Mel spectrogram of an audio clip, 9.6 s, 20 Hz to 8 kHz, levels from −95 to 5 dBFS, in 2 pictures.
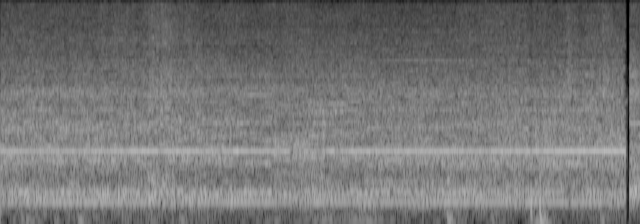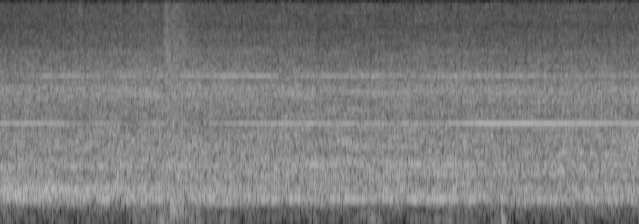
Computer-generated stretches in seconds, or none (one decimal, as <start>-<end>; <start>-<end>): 1.5-2.8; 7.4-8.0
